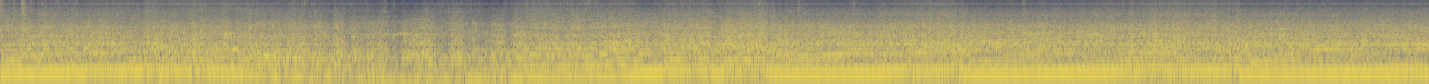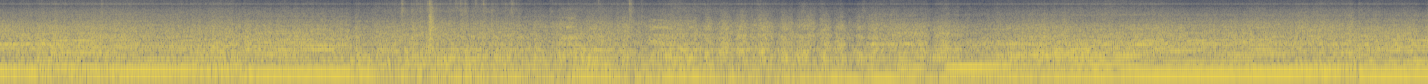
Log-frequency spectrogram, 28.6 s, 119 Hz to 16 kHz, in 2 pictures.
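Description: Peugeot 106 rally car's four-cylinder engine heard from inside the cabin under hard driving. It drops away twice as the car slows, then climbs back through the gears with a short dip in pitch at each upshift.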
